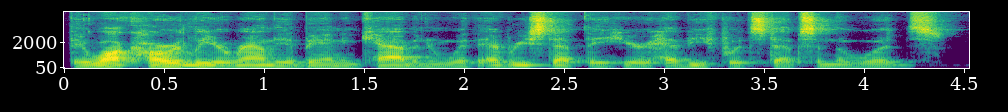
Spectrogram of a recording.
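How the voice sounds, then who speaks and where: Man, low pitch, screenplay narrator, table read, short clipped phrases, scene directions. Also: steady tone, quick pace, warm tone, breathy edge. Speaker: narrator reading stage directions.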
